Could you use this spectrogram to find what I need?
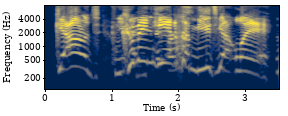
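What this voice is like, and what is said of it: Bad fake Scottish accent. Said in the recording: “doing an impression of Visser 3 ... he does a really shitty Scottish accent”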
